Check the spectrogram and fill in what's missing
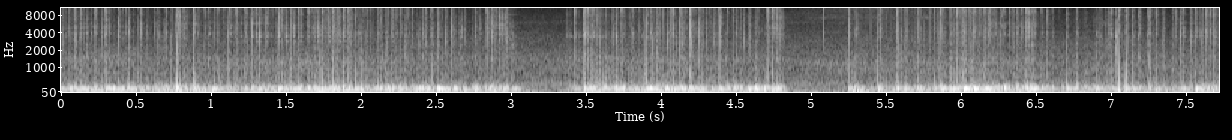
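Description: Long orange acrylic nails on both hands scratch up and down a silver microphone's hollow metal mesh grille. The result is a dense, continuous low rasping rumble with a steady hum-like tone around 164 Hz and faint brighter crackles. The scratching briefly dips and quiets twice, near the three- and five-second marks.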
